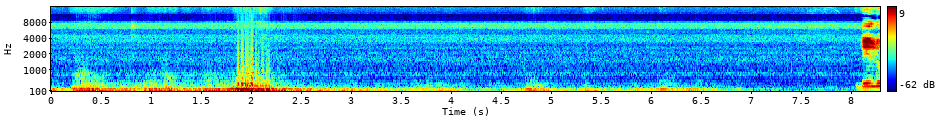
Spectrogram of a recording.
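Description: A cooling fan whirs steadily.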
